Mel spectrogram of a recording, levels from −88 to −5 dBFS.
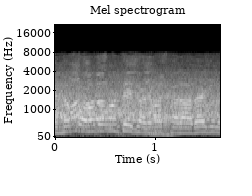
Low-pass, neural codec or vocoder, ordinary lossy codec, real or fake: none; none; none; real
